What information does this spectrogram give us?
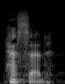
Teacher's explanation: the first H is not a soft H, it's a guttural H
